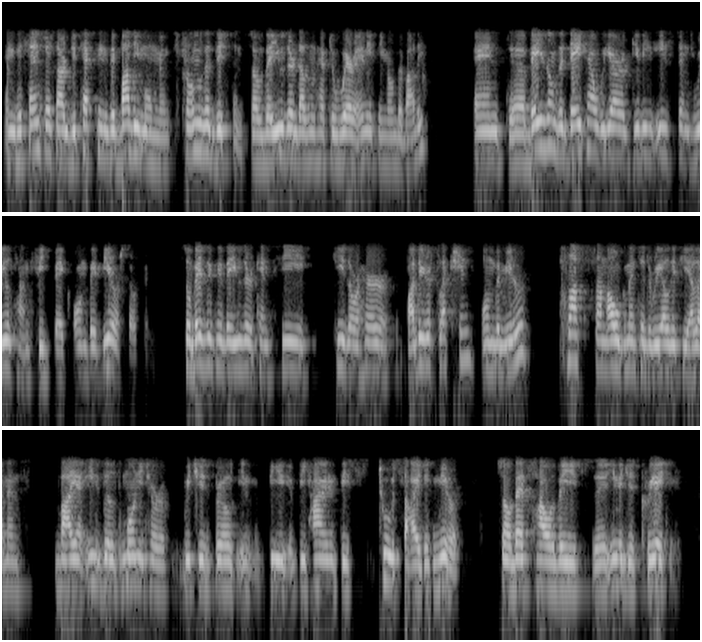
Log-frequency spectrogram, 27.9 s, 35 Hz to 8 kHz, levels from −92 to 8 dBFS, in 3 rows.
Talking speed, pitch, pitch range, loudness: 165 wpm, 150 Hz, 135-170 Hz, -24 LUFS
